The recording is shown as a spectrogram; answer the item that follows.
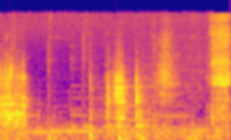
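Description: Faint background music with a few light clicks of a small plastic toy picnic basket's lid being handled.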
